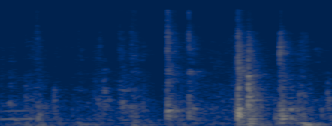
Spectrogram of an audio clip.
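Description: Toy packaging being handled: a few sharp clicks and rustles, the loudest a quick cluster of clicks a little past the middle.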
